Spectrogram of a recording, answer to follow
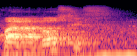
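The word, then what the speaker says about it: παράδοσις: En el texto griego, familia, utiliza una palabra que se pronuncia paradosis.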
